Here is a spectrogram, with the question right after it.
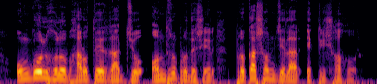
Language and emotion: Bengali, neutral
